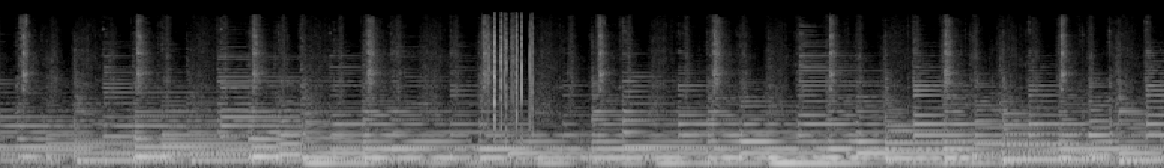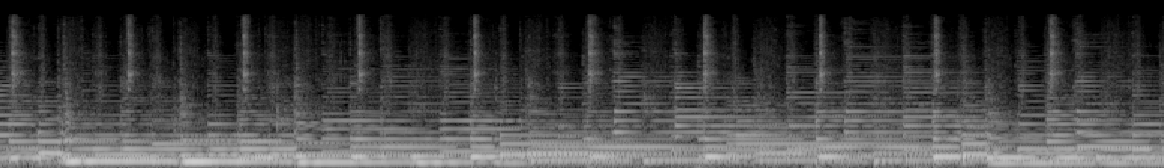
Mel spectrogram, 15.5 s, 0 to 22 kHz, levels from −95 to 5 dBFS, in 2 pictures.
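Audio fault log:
3.21–3.56 s, cable scratch noise: a dense, uneven burst of scratching rustle sits over the sound, fairly loud. A moved, worn cable or connector is the likely cause.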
